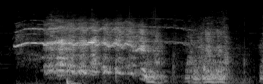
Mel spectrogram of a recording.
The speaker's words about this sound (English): Where did that horse come from?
